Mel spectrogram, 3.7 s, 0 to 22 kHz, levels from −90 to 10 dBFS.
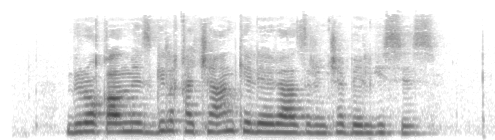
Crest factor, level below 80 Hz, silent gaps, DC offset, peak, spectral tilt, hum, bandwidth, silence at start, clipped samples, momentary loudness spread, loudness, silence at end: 20 dB; -90 dBFS; none; under 0.1%; -10 dBFS; -3.5 dB/octave; none; 15 kHz; 0.5 s; under 0.1%; 13 LU; -30 LUFS; 0.5 s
